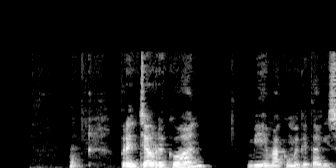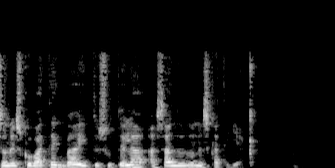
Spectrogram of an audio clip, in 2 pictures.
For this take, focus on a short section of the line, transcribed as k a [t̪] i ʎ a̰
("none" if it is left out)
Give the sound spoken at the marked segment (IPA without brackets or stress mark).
t̪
